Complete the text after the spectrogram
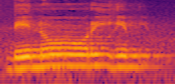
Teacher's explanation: nun dhammah ketemu dengan waw mati, maka dia menjadi mad tabi'i 2 harokat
